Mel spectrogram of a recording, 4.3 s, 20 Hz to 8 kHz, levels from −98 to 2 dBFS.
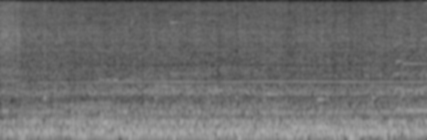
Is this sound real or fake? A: real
